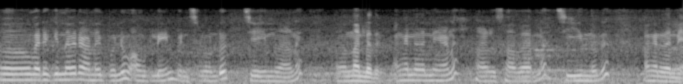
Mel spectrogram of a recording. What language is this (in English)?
Malayalam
